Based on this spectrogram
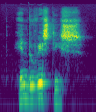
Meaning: Hindu, Hinduistic
- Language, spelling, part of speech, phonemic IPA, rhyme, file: Dutch, hindoeïstisch, adjective, /ˌɦɪn.duˈɪs.tis/, -ɪstis, Nl-hindoeïstisch.ogg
